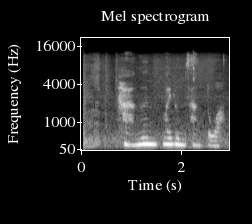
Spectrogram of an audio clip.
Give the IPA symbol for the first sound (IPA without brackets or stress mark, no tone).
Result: h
